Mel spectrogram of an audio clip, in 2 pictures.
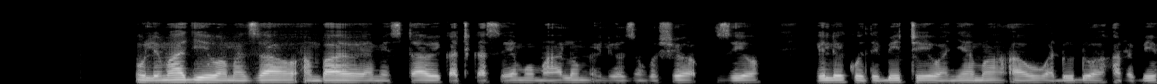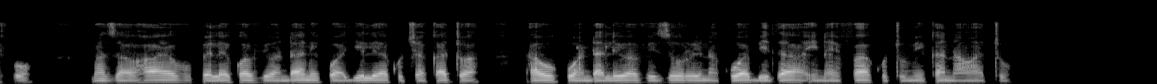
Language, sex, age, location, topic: Swahili, male, 25-35, Dar es Salaam, agriculture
